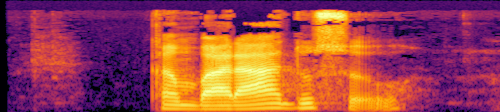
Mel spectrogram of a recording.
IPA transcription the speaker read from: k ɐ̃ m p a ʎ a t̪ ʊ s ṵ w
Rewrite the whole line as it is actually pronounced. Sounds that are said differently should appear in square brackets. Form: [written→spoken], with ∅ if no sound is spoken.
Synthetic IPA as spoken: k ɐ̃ m [p→b] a [ʎ→ɾ] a [t̪→d̪] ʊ s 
